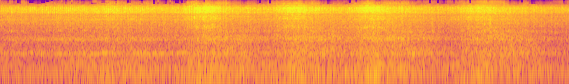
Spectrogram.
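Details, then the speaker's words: Comanche truck starting after pinched wires behind the bumper were found: fuel pump heard, one failed try, then it fires and idles steadily with a low even rumble and no knocks or misses. "come on baby come on oh she tried there we go he's a runner"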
